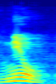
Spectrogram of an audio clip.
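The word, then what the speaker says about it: know: को पता चला कि न्यू न्यू यानी जाना जानना तो नो का सेकंड न्यू के एन ओ डब्लू नो होता है यहां पर भी ऐसे ही के साइलेंट होता है के एन एक साथ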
